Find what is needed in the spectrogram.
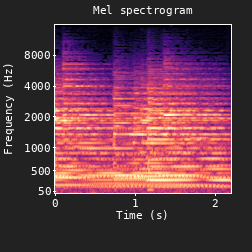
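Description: Bells ringing, several struck one after another with their tones ringing on and overlapping.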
